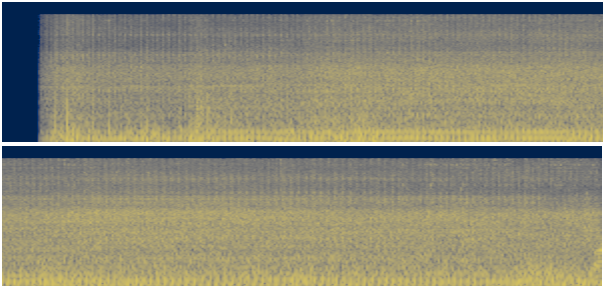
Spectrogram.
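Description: Motocross motorcycle engine running at a steady, even pace while riding along a gravel road, with a broad rush of wind and road noise. The sound starts abruptly just under half a second in.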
